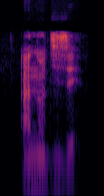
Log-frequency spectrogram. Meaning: 1. to anodize 2. inflection of anodiser: first/third-person singular present indicative/subjunctive 3. inflection of anodiser: second-person singular imperative
- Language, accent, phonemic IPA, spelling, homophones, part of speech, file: French, France, /a.nɔ.di.ze/, anodiser, anodisent / anodises, verb, LL-Q150 (fra)-anodiser.wav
